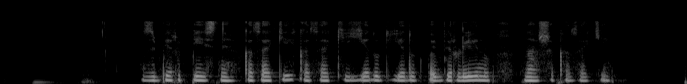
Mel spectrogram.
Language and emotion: Russian, neutral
